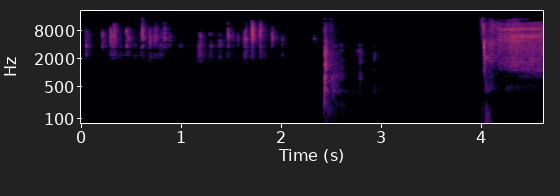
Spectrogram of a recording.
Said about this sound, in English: As she is watching him walk away, we're going to make a recon roll. 2d6 plus her 3. This is a very difficult check. 12 plus.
